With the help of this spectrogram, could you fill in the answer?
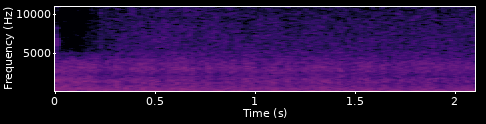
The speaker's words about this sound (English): I hear a lot of static.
